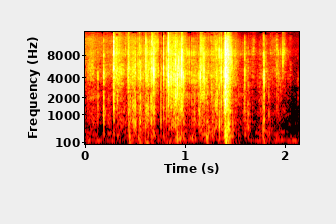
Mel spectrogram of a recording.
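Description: Christmas wrapping paper on a gift box crinkling and rustling as the box is handled, with one sharp knock about one and a half seconds in.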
